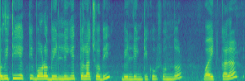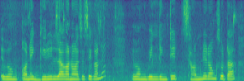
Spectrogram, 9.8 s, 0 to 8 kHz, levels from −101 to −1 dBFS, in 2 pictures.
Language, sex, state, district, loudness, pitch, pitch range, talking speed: Bengali, female, West Bengal, Dakshin Dinajpur, -17 LUFS, 255 Hz, 240-270 Hz, 140 wpm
